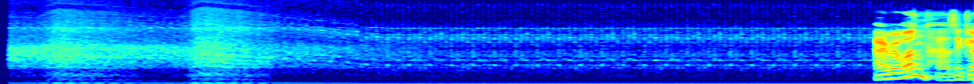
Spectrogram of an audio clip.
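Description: A bus engine idles with a low hum.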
